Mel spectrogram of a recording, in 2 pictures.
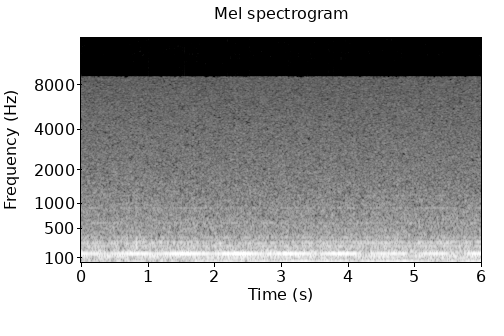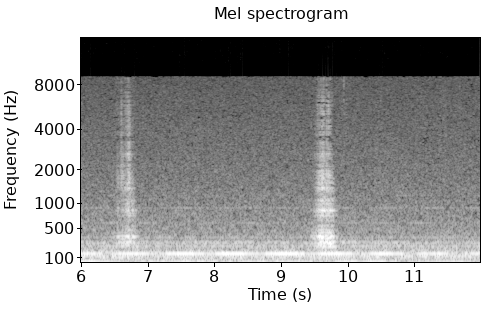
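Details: A steady low mechanical hum runs throughout, broken only by two brief sharp clicks. No animal voice can be picked out.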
